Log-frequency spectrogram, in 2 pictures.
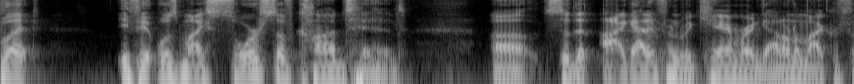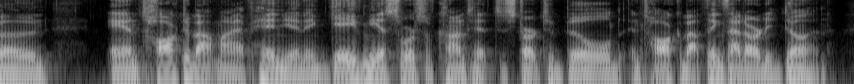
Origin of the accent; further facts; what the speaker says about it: Greenville, South Carolina, United States; I was born and raised in South Carolina. I'm a South, native South Carolinian, uh, native Greenvillian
